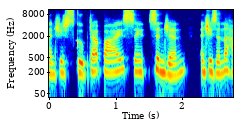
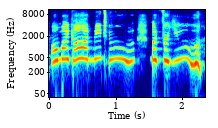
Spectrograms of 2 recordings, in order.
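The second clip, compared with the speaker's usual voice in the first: higher, hammed-up swooning reply; mock gushing lover; 11 semitones higher than usual. Mocking Rochester answering Jane, hammed-up high gush. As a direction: overdo the smitten gush.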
